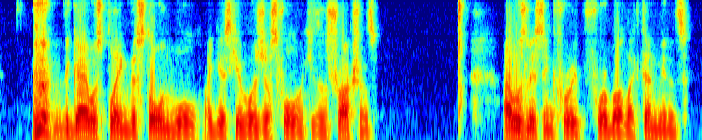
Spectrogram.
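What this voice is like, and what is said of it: Austrian-accented English. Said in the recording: “my lovely Austrian accent”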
